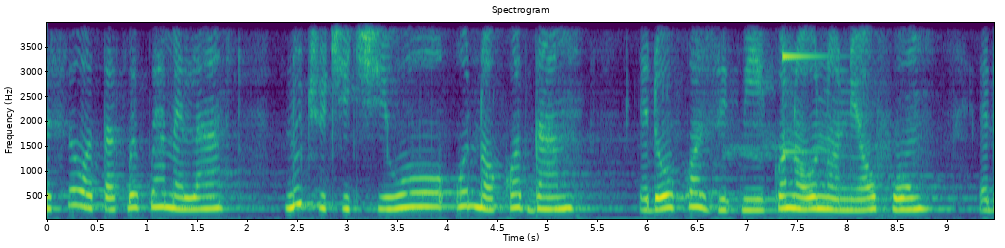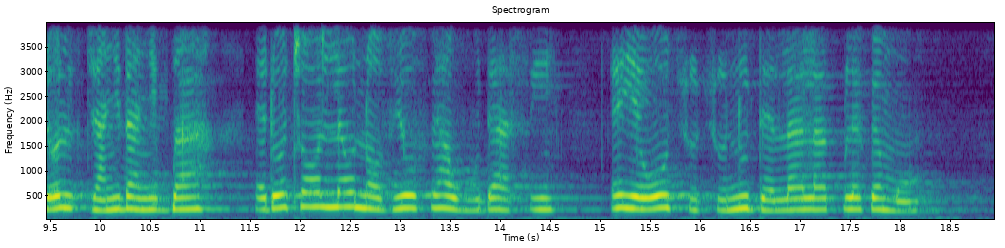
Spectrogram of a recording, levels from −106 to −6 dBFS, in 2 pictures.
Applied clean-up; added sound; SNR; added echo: none; Glass; 11 dB; reverberation time 1.1 s.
